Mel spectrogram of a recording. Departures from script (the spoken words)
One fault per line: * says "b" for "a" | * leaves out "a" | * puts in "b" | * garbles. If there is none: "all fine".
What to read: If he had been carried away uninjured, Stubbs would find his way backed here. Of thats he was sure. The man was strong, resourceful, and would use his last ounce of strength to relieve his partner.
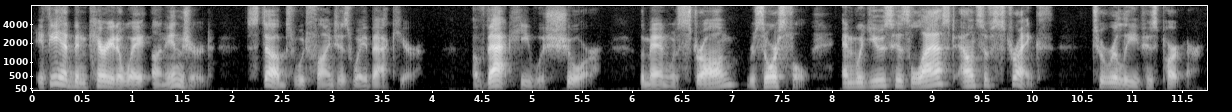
* says "back" for "backed"
* says "that" for "thats"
